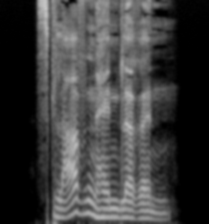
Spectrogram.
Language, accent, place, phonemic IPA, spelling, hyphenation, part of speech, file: German, Germany, Berlin, /ˈsklaːvənˌhɛntləʁɪn/, Sklavenhändlerin, Skla‧ven‧händ‧le‧rin, noun, De-Sklavenhändlerin.ogg
- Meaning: female slave trader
